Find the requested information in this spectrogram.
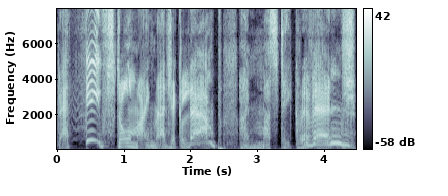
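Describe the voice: A put-on character voice moves slowly through very wide pitch swings, with a bright, sharp tone and a slightly husky edge. Vocal fry shows up, and the sound is dry and close with no echo.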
